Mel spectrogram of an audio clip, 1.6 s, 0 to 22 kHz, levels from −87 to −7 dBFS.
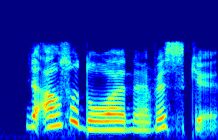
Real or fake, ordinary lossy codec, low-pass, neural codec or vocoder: fake; none; 7.2 kHz; codec, 16 kHz, 16 kbps, FunCodec, trained on LibriTTS, 50 frames a second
